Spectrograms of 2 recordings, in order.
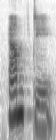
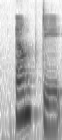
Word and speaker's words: empty: 그리고 쌍디귿 소리가 더 많이 나는 empty, empty 이렇게도 발음을 합니다. 그래서 이 단어의 발음은요, 세 가지가 될수 있어요. empty, 트 소리, 그 다음엔 empty.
